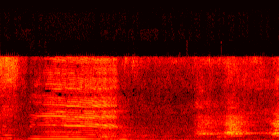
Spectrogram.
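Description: Phineas, a blind dog with detached retinas, lets out a high, drawn-out whimpering whine that rises and falls over a couple of seconds, followed by softer whimpers under faint background noise.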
